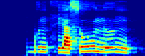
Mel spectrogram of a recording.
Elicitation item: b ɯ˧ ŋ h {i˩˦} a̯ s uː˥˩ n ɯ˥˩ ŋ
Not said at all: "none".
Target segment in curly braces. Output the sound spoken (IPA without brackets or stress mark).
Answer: i˩˦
